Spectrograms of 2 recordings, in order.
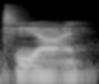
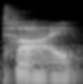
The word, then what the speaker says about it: Ti: a set as a non-philistine i've always said ti good for you chris yeah for those of you who don't know nvidia have said it's pronounced tai but this is kind of like the the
